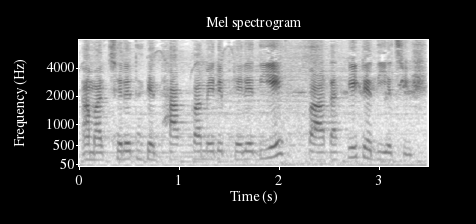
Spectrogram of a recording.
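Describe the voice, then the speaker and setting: A woman's voice: lowish voice, steady tone, brisk, music in the background, pitched below the performer's own voice, lightly acted. A woman voicing a haughty rich village mother who looks down on the poor and scolds sharply. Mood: accusing. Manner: scolding, contemptuous.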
